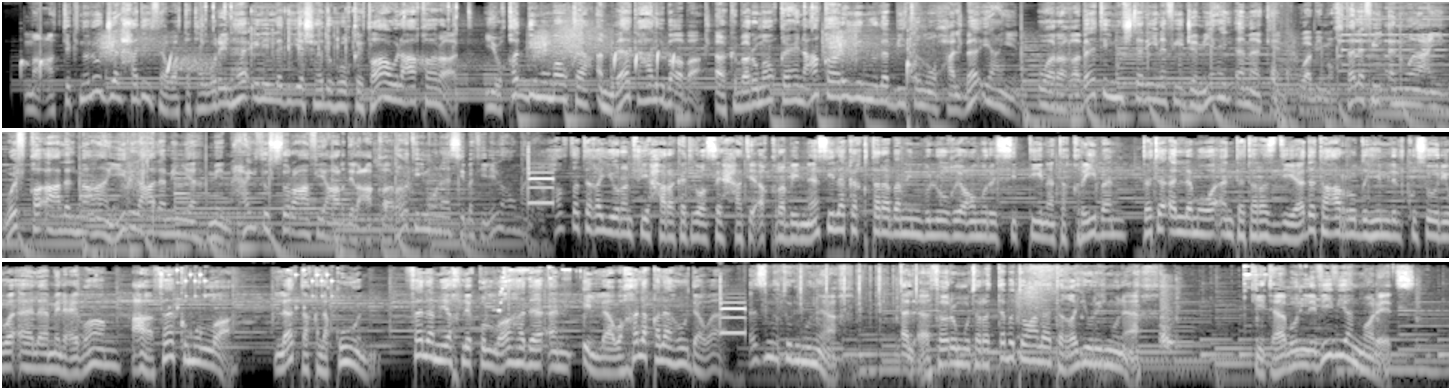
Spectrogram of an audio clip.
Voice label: arabic voice over male commercial

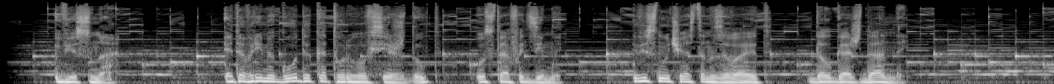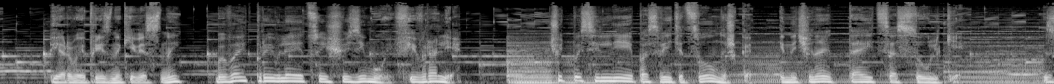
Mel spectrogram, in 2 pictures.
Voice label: russian voice over male documentary

